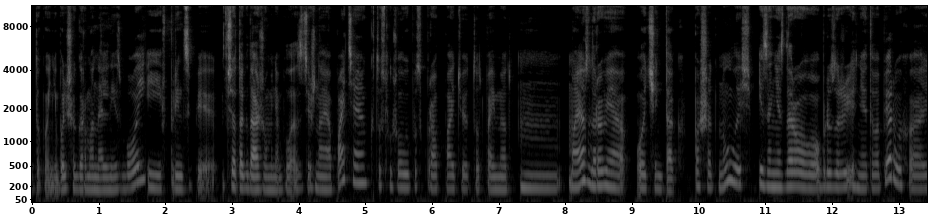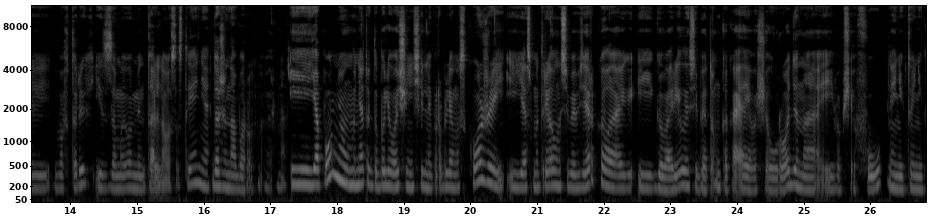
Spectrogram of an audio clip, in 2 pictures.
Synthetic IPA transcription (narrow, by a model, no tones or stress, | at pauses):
t̪ːɐko̰jnʲʔɪ̰bɐlʲʂo̞jɡərmɐnalʲnɨjzbo̞jifpɾʲint̪sɨ̥pʲɪ̰fsʲo̞t̪ɐɡd̪aʐɨʊmʲɪnʲabɨlˠa̰zətʲɪʐnajəɐpatʲɪjəkt̪o̞slˠuʂəlˠvɨpʊsk̚pɾəɐpatʲɪjʊt̪o̞t̪̚pɐjmʲo̞t̪m̩mɐjo̞zd̪ɐɾo̞vʲjəo̞̰t͡ɕɪnʲt̪akpəʂɐt̪nulˠəsʲizːənʲɪzd̪ɐɾo̞vəvəo̞̰bɾəzəʐɨ̰zʲnʲɪɛt̪əvɐpʲe̞rvɨxaivəft̪ɐɾɨxḭzːəməjɪvo̞mʲɪnt̪a̰lʲnə̰və̰səst̪ɐjænʲɪjəd̪aʐɨnəɐbɐɾo̞̰t̪nɐ̰vʲe̞̰rnəəijapo̞mnʲʊʊmʲɪnʲat̪ɐɡ̚d̪abɨlʲɪo̞t͡ɕɪnʲsʲilʲnɨjəpɾɐ̰blʲe̞mɨsko̞ʐəjḭjasmɐt̪ɾʲelˠnəsʲɪbʲavzʲe̞rkəlˠəiɡəvɐɾʲilˠəsʲɪbʲeɐt̪o̞̰mkɐka̰jə̰javɐpɕːe̞̰ʊɾo̞dʲɪnəḭvɐpɕːe̞̰fuinʲɪk̚t̪onʲɪk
